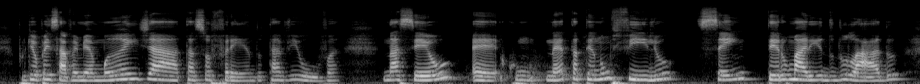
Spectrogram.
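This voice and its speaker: Speaks with a strong southern Brazilian accent at a very slow pace. The pitch varies in an ordinary way. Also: woman, medium pitch for a woman. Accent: gaúcho Brazilian Portuguese, strong. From southern Brazil, interior of Rio Grande do Sul. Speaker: psychologist and writer. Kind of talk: interview testimony.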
